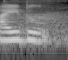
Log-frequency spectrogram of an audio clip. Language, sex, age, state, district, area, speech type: Telugu, female, 45-60, Andhra Pradesh, Vizianagaram, rural, read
